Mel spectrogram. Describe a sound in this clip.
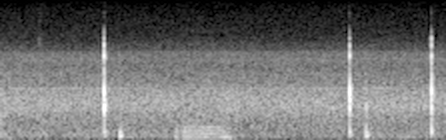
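A game menu button clicks.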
